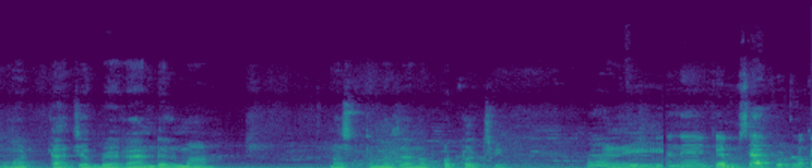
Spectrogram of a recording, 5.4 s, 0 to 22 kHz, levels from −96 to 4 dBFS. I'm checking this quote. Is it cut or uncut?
cut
